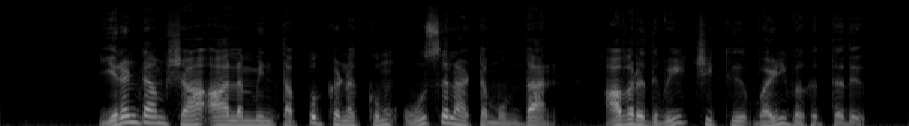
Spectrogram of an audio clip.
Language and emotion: Tamil, neutral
